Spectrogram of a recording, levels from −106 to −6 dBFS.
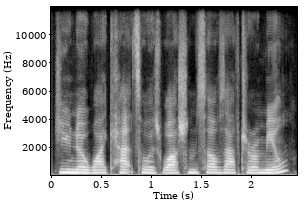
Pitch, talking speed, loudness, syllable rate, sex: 205 Hz, 270 wpm, -15 LUFS, 6.3 syllables/s, female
